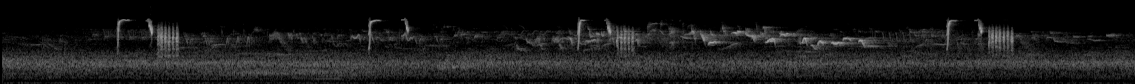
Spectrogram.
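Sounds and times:
other birds twittering busily: 0.4s - 11.3s
great tit Parus major calls: 1.1s - 1.9s, 3.6s - 4.2s, 5.7s - 6.7s, 9.4s - 10.2s.

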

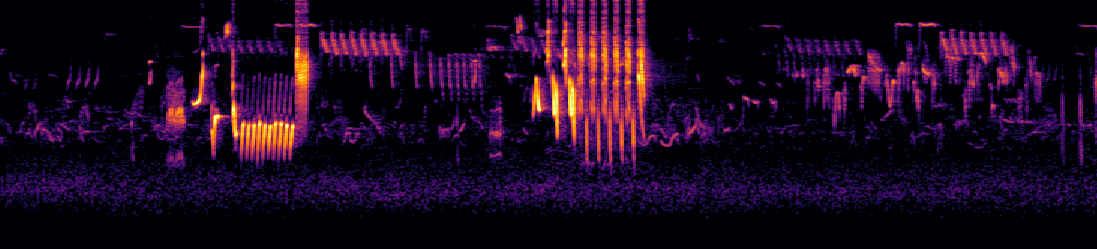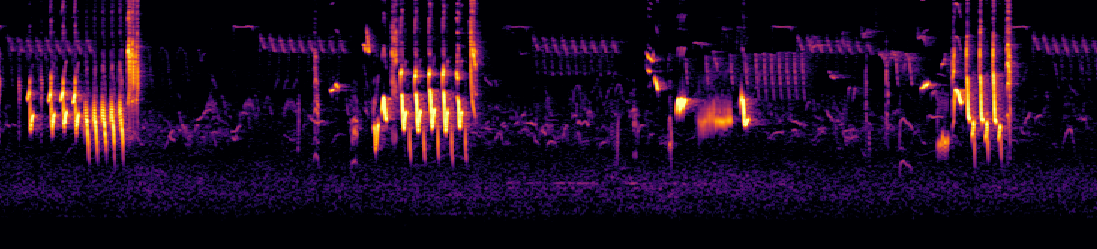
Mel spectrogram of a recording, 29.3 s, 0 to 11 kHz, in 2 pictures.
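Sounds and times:
Common nightingale Luscinia megarhynchos song: 0.0s - 29.2s
faint background hiss: 0.0s - 29.2s.

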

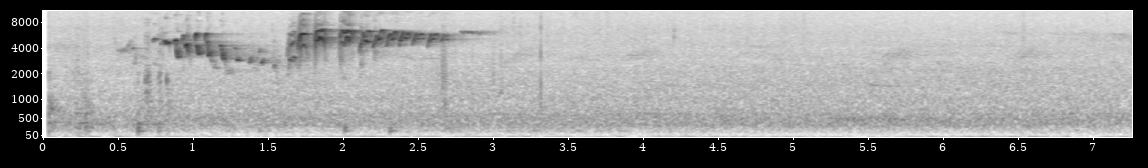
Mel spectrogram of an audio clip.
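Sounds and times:
faint background rumble: 0.0s - 7.2s
European robin Erithacus rubecula giving a thin high warbled phrase: 0.6s - 3.1s.

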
